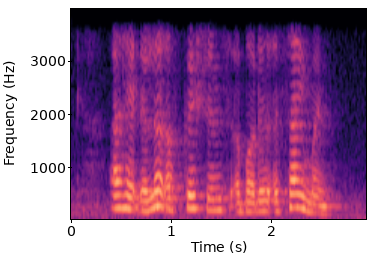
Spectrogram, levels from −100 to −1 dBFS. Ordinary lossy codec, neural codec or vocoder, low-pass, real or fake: none; none; 3.6 kHz; real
